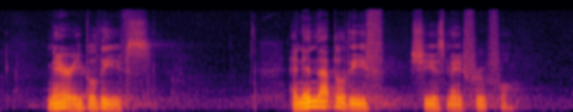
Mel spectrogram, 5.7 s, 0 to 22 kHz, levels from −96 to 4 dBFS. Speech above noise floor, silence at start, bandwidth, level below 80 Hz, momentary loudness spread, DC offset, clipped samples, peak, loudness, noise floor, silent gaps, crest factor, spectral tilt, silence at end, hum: 38 dB; 0.45 s; 16 kHz; -78 dBFS; 19 LU; under 0.1%; under 0.1%; -8 dBFS; -27 LUFS; -65 dBFS; none; 22 dB; -6.5 dB/octave; 0.6 s; none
